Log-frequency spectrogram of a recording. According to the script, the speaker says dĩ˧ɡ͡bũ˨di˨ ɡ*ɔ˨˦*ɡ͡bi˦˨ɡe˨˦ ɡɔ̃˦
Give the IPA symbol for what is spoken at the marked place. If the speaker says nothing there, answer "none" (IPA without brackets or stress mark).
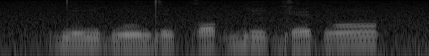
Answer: ɔ˨˦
